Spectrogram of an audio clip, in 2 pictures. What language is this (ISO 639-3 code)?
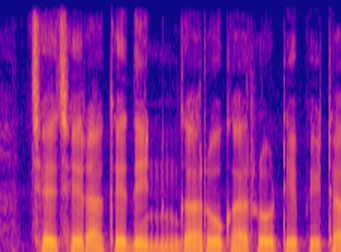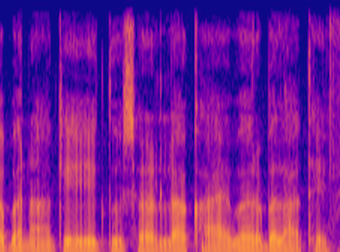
hne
